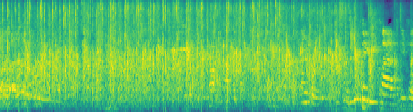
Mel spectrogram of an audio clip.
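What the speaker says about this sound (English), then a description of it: "Because I was guaranteed applause if I sang," A stand-up class audience bursts into loud, continuous applause after a sung joke, with a crowd of voices mixed into the clapping, which thins out just before the end.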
